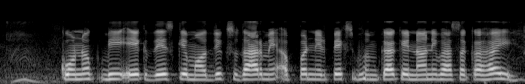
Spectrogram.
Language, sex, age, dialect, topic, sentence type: Magahi, male, 25-30, Western, banking, statement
